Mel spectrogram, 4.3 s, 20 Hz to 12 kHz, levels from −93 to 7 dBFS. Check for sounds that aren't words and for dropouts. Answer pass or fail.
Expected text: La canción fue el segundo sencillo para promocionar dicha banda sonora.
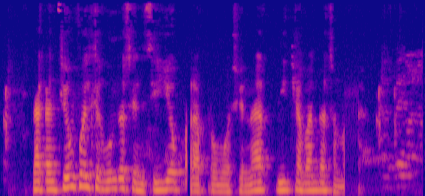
fail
